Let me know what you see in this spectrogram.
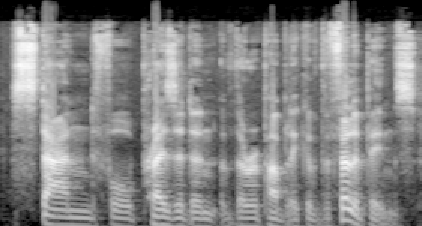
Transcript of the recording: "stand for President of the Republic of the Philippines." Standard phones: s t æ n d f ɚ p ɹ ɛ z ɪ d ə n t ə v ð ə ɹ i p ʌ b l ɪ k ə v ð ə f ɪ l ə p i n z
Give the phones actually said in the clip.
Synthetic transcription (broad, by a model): s t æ n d f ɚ p ɹ ɛ z ɪ d ə n t ə v ð ə ɹ i p ʌ b l ɪ k ə v ð ə f ɪ l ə p i n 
